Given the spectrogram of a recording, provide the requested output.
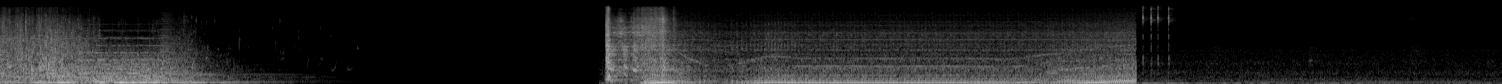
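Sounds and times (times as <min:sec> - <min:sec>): car engine running: 0:06.5 - 0:11.4
short clicks: 0:11.4 - 0:11.8.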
